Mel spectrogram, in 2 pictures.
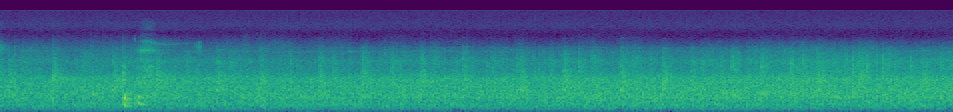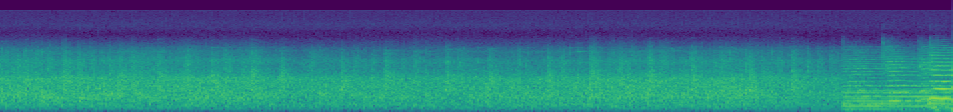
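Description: A train rattles and rumbles steadily as it rolls along.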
